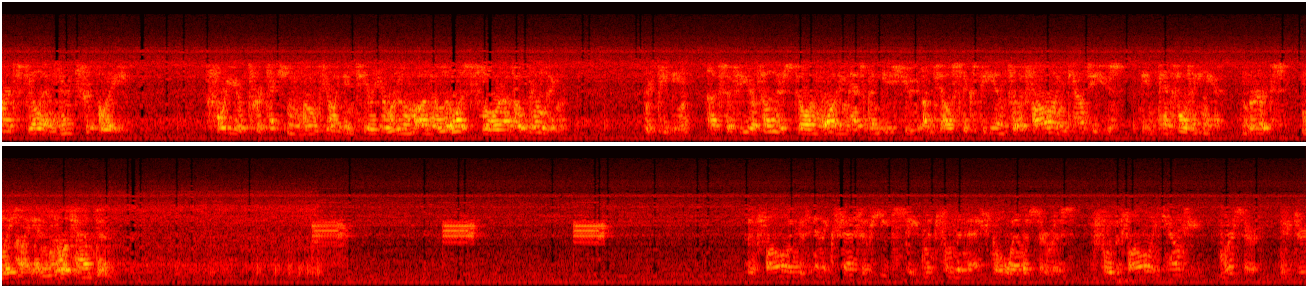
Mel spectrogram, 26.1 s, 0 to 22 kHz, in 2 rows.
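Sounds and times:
synthesized voice speaking: 0:00.0 - 0:01.3, 0:02.0 - 0:05.7, 0:06.4 - 0:14.2
digital data tone bursts: 0:16.1 - 0:16.6.

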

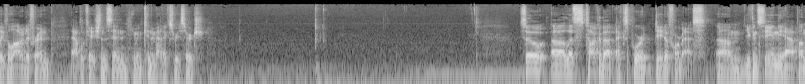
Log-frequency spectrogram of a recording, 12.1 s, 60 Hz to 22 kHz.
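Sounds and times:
low hum: 0:00.0 - 0:09.4.

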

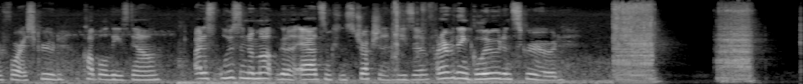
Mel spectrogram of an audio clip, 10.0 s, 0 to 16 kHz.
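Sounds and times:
power drill driving screws: 0:07.7 - 0:08.3, 0:09.0 - 0:09.6.

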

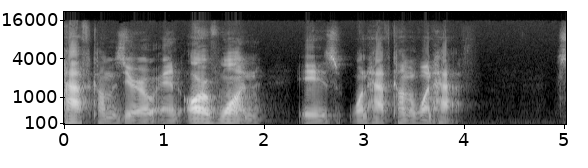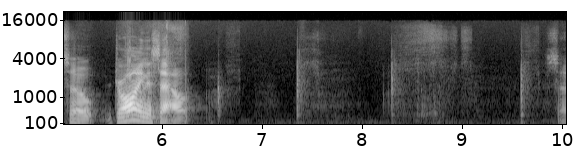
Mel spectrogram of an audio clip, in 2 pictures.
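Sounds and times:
chalk scratching on blackboard: 0:05.8 - 0:10.0
chalk tapping on blackboard: 0:06.1 - 0:10.0.

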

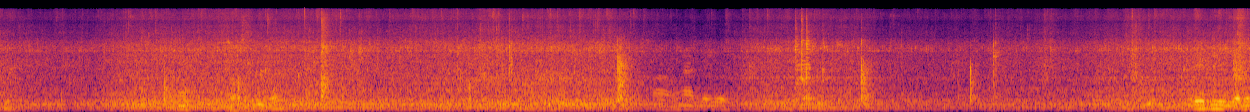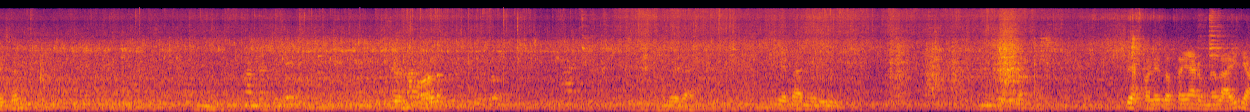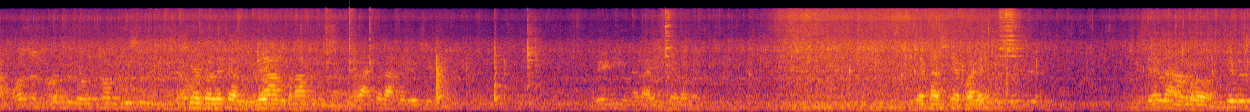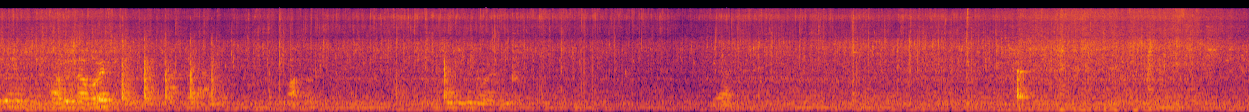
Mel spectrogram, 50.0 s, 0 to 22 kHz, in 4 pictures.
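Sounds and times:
food sizzling in a pan: 0:00.0 - 0:49.9
knife knocking on cutting board: 0:38.7 - 0:39.7.

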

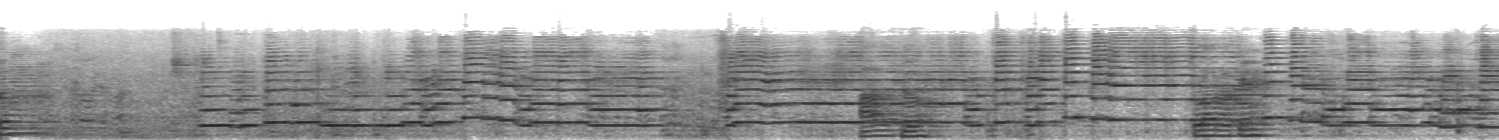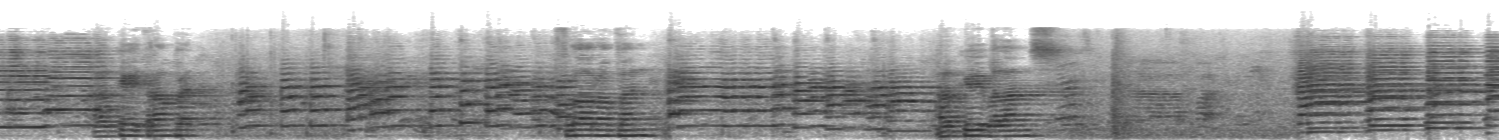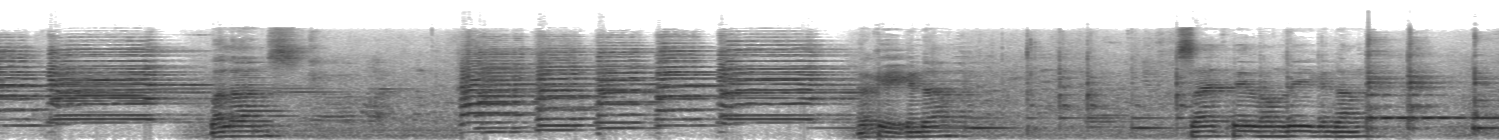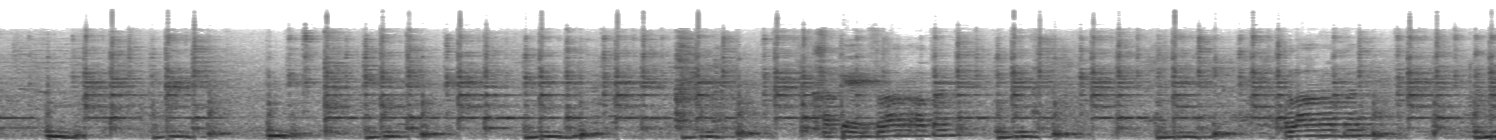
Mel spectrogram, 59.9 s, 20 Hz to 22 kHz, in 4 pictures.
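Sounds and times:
alto saxophone playing short notes: 0:00.0 - 0:00.7, 0:01.7 - 0:24.5, 0:27.9 - 0:32.1, 0:34.5 - 0:40.1, 0:48.6 - 0:49.2, 0:50.0 - 0:52.4.

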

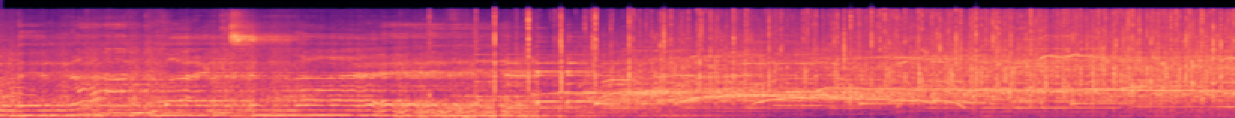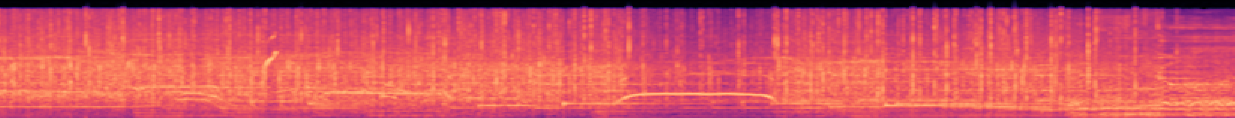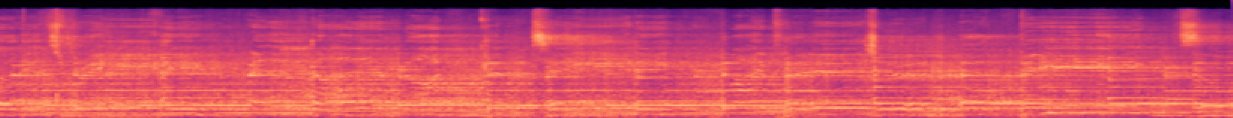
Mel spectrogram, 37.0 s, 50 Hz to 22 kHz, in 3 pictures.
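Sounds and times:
man singing: 0:00.0 - 0:05.4, 0:22.7 - 0:37.0
crowd cheering and applause: 0:04.7 - 0:24.9.

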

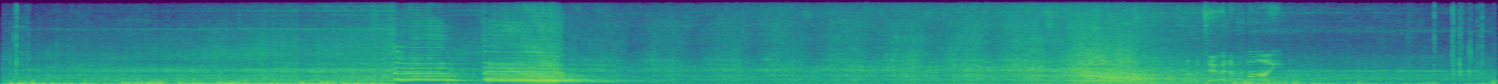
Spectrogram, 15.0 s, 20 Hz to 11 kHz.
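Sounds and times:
train coaches rushing past: 0:00.1 - 0:14.9
two-tone train horn blasts: 0:04.0 - 0:06.5.

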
